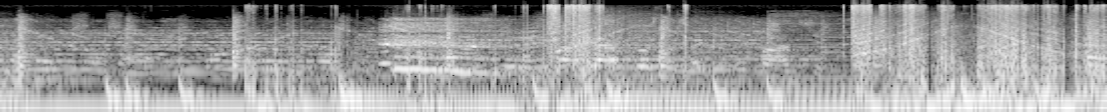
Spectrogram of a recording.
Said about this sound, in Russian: Где там вообще взрывы пошли, да, атом?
